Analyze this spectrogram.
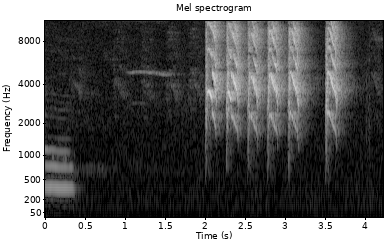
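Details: Brief tonal note and a faint thin whistle, then a parrot bursts into six loud, grating squawks, five in quick succession and a final one after a short pause.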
